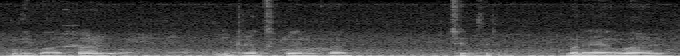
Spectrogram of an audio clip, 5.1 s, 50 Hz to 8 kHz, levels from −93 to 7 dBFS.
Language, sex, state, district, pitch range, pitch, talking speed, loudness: Hindi, male, Arunachal Pradesh, Lower Dibang Valley, 135-150 Hz, 140 Hz, 115 wpm, -17 LUFS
